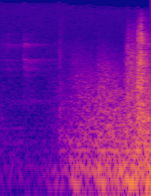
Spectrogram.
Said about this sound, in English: The heavy safe door is pulled open.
